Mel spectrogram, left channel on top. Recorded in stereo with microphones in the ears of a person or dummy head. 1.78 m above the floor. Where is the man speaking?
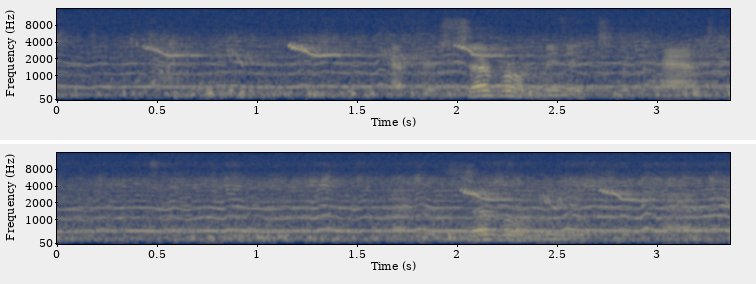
55° left (ahead or behind), 3 m.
